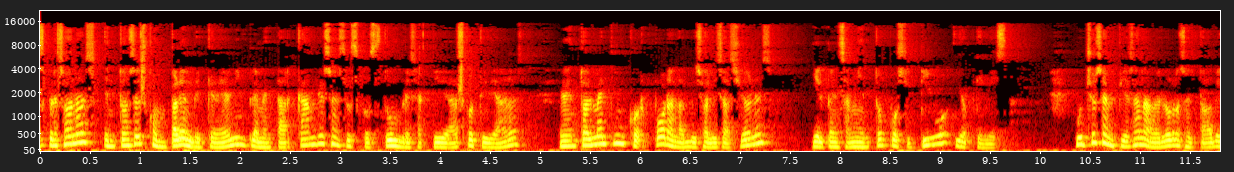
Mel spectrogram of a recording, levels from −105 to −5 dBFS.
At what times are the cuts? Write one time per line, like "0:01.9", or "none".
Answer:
none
